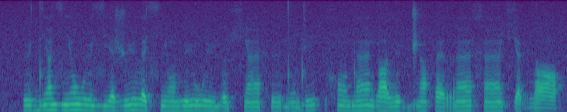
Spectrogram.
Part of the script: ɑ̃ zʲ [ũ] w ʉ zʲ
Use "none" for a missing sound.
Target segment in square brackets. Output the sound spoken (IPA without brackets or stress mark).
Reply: õ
